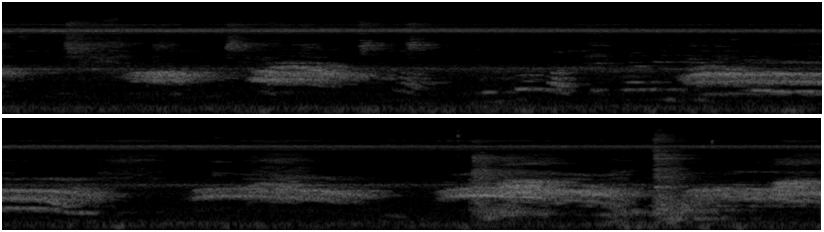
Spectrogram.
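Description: Crows cawing, a series of about six harsh calls, the loudest near the end, over a steady high-pitched whine.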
